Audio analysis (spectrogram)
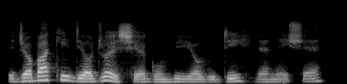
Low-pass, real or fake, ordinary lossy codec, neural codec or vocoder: none; fake; none; codec, 16 kHz, 0.5 kbps, X-Codec, WavLM features, trained on Multilingual LibriSpeech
